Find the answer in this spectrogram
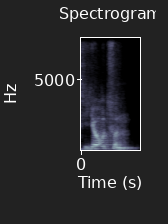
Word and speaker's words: Iotunn: There's a lot of Americans who say Iotunn, All but right. yeah, I think the best way is Jotun.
